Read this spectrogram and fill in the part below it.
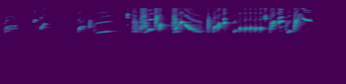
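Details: Goldfinch mule training song for canaries and goldfinches, opening with soft scattered whistles and chirps, then building into loud, rapid high twittering with rattling trills and a final thin whistle.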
